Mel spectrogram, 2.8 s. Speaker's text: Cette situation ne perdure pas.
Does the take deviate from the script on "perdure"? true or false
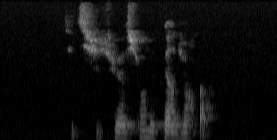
false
